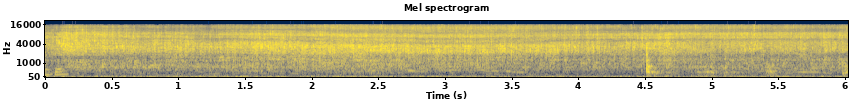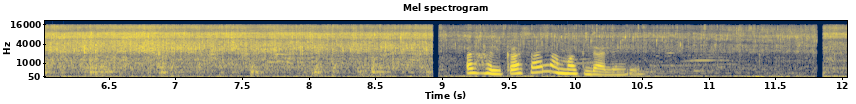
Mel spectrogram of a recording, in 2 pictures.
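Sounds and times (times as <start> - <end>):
tomatoes sizzling in hot oil: 0.0 - 12.0
spatula knocking and scraping pan: 3.3 - 9.0.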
